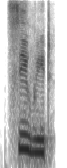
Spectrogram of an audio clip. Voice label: "seaweed", Indian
